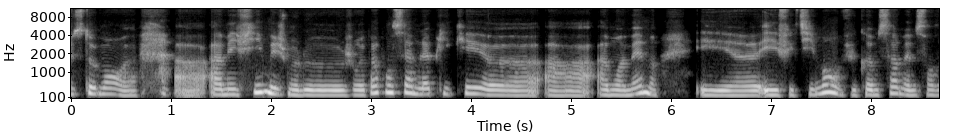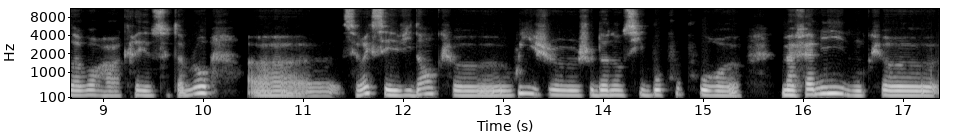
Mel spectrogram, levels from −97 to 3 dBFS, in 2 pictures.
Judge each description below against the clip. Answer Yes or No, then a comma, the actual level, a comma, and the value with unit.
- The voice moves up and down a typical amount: Yes, average, 3.6 semitones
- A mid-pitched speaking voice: Yes, medium, 175 Hz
